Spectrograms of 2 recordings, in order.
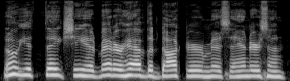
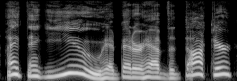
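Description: First: Said in the usual way. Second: "you" pressed firmly, a pointed jab; stress on you. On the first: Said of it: "says she". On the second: Acted. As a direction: lean hard on "you" as a hint at someone. Pointed reply hinting at Luella.

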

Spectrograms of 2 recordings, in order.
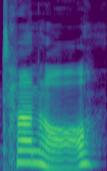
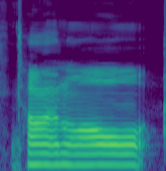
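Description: First: TUNNEL said "TUN-ul", rising at the end; tentative "tunnel" with a short second syllable; trying a pronunciation. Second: TUNNEL drawn out toward "TON-awl"; second try at "Tunnel", broader vowels; trying another pronunciation. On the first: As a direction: offer tunnel as the everyday word, questioningly. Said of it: "It's called, like". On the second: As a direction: stretch Tunnel with an open first vowel, "tahn-ull". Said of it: "I can never say it right". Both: Shown as a demonstration.

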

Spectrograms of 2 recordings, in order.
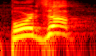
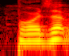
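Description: First: Loud, high quizmaster call. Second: Said in the usual way. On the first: Real, not acted. Host calls time to teams.

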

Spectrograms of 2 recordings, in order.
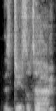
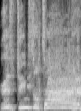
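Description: First: Softly delivered mock catchphrase; quiet catchphrase. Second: High, drawn-out mock yell; hammed-up high-pitched holler, stretched out; imitated screaming. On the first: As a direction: imitate a quiet, deadpan reveal. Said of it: "He goes". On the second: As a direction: yell it like a goofy catchphrase. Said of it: "he just starts screaming".

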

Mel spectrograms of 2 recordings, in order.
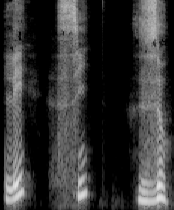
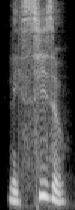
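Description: First: Les ciseaux drawn out slowly; slow teaching model of Les ciseaux; slow syllable demo. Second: Said in the usual way. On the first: Shown as a demonstration. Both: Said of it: "Repeat after me".

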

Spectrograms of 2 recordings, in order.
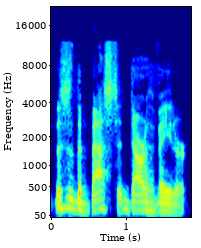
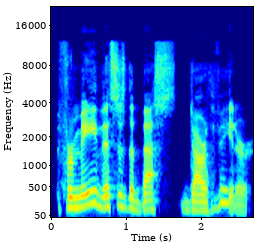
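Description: First: Said in the usual way. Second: Voice cracking. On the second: Real, not acted. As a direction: voice cracks mid-sentence. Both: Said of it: "My voice just cracked".

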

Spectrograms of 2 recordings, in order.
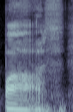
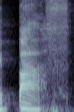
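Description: First: "bath" with a long southern AH; drawn-out AH in "bath", southern English style; southern long-vowel bath. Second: "bath" with a short northern A; short, flat-A "bath" as in northern England; northern short-vowel bath. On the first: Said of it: "say bath instead of bath". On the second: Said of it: "influence her to be more northern". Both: Shown as a demonstration.

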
